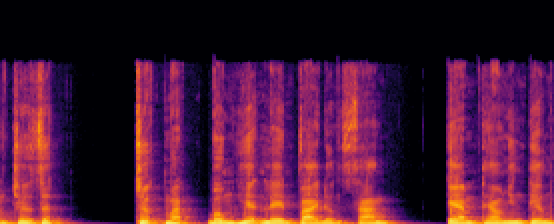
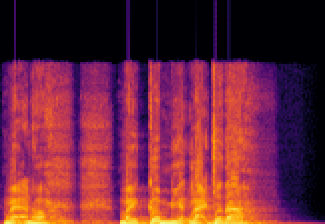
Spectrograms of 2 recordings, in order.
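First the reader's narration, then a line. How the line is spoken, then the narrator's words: Panting, resentful. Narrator (Vietnamese): Thái Vĩ thở hổn hển, oán hận nói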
